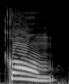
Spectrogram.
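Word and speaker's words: comb: इट्स कॉम। इसे कॉम्ब नहीं बोलते, कॉम बोलते हैं, यानी कि जो बी है वो साइलेंट है।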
